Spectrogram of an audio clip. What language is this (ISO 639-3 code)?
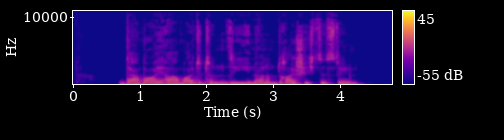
deu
